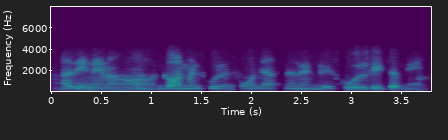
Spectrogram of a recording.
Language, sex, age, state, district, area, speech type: Telugu, male, 18-30, Andhra Pradesh, West Godavari, rural, conversation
